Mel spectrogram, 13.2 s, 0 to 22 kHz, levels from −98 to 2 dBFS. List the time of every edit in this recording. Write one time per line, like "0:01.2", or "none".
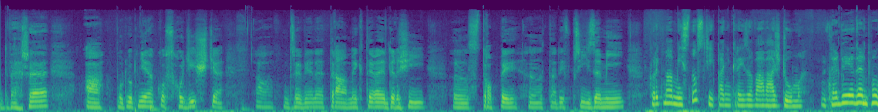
none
